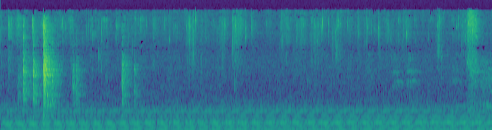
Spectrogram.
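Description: Fingers mixing and scooping rice with curry on a plate: small wet, sticky clicks and squishes, with one sharp click just before a second in, over a steady low hum.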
